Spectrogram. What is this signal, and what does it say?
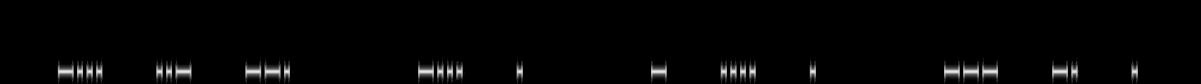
Morse code, heard as a keyed tone, about 25 wpm, spaced as for 12 wpm, 600 Hz. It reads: BUG BE THE ONE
